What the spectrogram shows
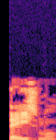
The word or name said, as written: teísmo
